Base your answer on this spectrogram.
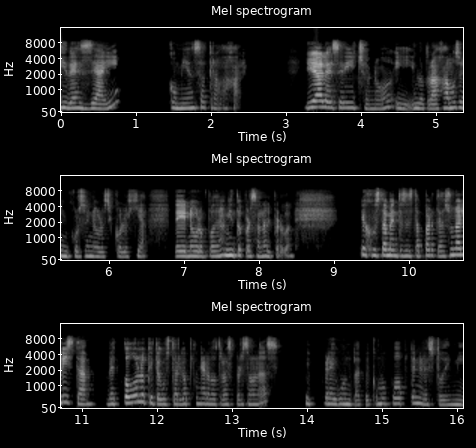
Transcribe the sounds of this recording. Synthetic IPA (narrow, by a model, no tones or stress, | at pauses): iðe̞zðe̞ai | ko̞mje̞ns̬aːt̪ɾaβaxa̰ɾ | joʝale̞se̞ðit͡ʃo̞no̞ilo̞t̪ɾaβaxamo̞s̬e̞nmikuɾso̞ð̞ene̞wɾosi̥ko̞lo̞xiaðe̞newɾoempoe̞ɾamje̞nt̪o̞peɾso̞nalpe̞ɾðo̞̰n | ke̞xust̪amẽnt̪es̬est̪apaɾt̪e̞asunalist̪aðe̞t̪o̞ð̞o̞lo̞ke̞t̪e̞ɣust̪aɾiaopt̪ene̞ɾðeo̞t̪ɾaspe̞ɾso̞na̰s | kepɾe̞ɣunt̪at̪e̞ko̞mo̞pwe̞ðoβt̪e̞ne̞ɾe̞st̪oðemĩ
